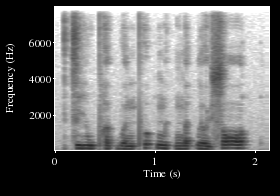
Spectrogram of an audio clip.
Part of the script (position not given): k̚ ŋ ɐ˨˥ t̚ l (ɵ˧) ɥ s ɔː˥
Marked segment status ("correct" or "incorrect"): incorrect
